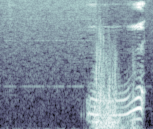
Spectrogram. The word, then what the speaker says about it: 五: 五. This tone is down, then up.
